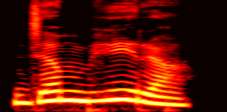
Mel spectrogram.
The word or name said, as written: ಜಂಬೂರಿ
